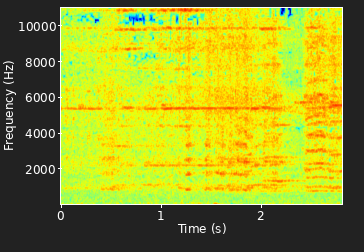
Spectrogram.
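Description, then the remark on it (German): A train rolls along the rails at Baden railway station in Switzerland with a steady, dense rumble and faint high-pitched wheel squeal, continuous with no voices. “Schienenklänge, Lokgesänge.”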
